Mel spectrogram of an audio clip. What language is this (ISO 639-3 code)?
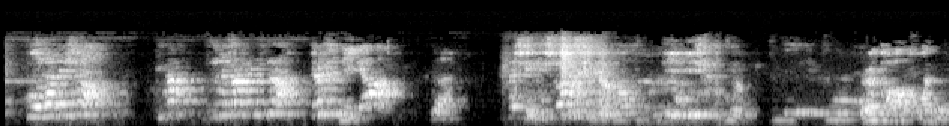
zho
